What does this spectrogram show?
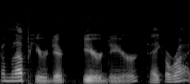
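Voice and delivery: gentle, soothing female navigation-system voice. Describing the navigation voice giving directions that was liked: imitating a soothing woman's voice. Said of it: "I liked the soothing voice of a woman saying".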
